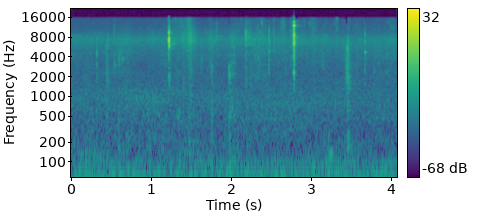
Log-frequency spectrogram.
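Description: Faint metallic clicks and light jingles from a horse's bridle fittings and bit as the bridle is handled, two sharper clicks about a second in and near three seconds, over a low steady rumble.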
